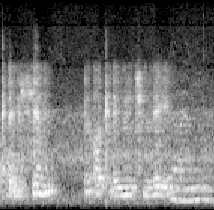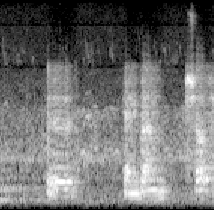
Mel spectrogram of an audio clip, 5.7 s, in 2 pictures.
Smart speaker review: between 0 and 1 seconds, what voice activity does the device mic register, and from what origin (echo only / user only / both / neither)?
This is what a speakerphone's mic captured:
echo only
